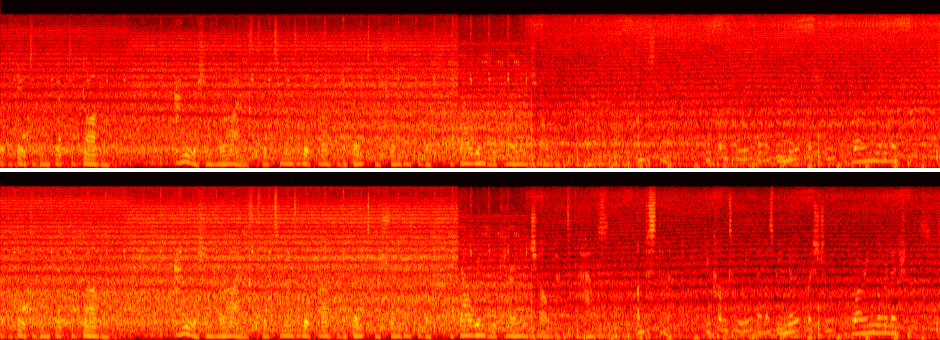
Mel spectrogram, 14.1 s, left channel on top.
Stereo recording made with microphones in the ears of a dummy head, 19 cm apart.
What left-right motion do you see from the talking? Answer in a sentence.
You can hear the talking go from the left side to the right.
